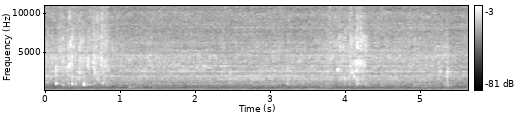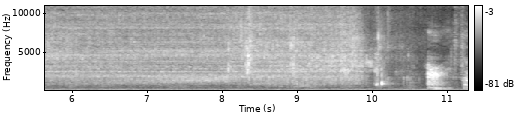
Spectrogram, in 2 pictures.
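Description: A bathroom tap runs hot water for washing makeup brushes, a steady soft hiss of flowing water that goes on unbroken and stops near the end.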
